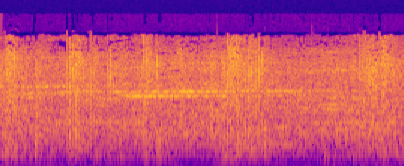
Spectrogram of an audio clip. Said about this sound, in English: New Zealand, where everyone ringing in the new year. A big fireworks display, as you can hear right there going on. So already celebrating the new year in parts of the world.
